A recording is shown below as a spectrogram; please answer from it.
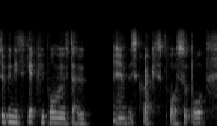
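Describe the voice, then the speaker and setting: With a Scottish accent, a woman speaks at a fairly low pitch in a monotone, flat intonation against a quiet background. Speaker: insurance claims presenter. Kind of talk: webinar presentation. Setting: online webinar. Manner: hesitant, many fillers.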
